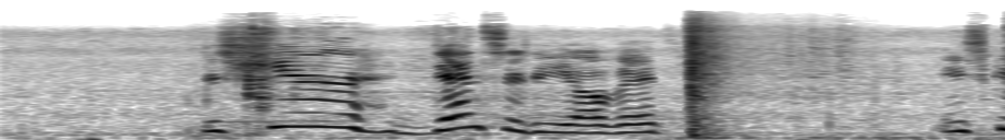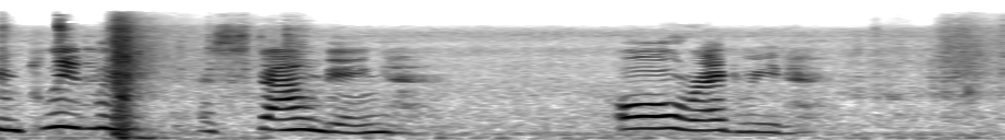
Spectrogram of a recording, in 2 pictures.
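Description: A woman talks calmly nearby, outdoors.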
